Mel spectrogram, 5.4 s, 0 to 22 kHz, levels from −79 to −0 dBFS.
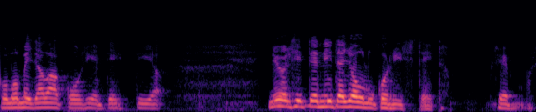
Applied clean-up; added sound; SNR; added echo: none; none; none; none.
